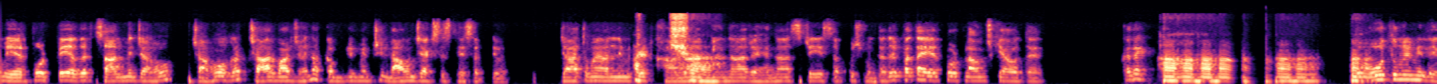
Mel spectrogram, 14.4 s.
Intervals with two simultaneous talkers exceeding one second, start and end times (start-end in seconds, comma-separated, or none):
none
